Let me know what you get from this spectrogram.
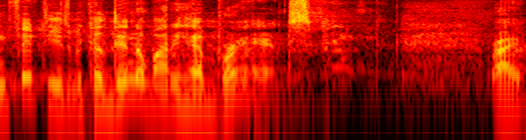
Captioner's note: laughs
